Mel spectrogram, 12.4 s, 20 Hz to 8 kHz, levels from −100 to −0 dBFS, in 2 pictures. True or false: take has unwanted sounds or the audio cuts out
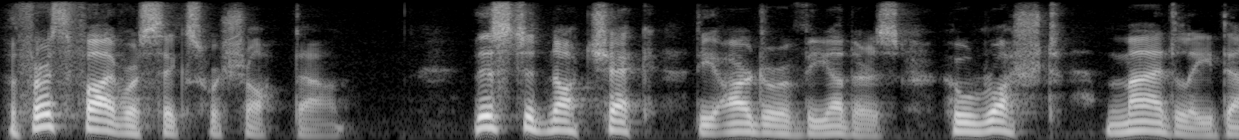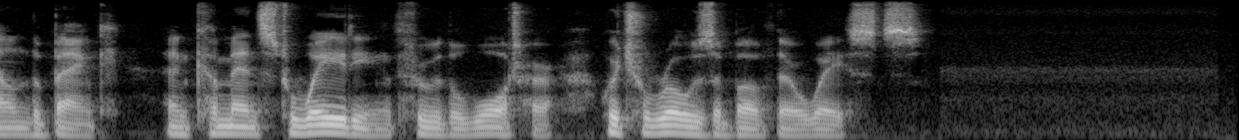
false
